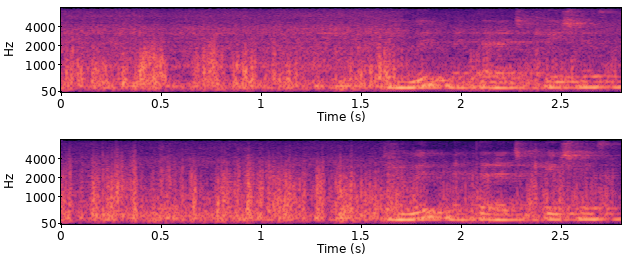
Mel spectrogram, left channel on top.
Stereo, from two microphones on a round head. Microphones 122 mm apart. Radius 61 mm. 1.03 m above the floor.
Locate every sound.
1.6 s a woman speaking: 45° right (ahead or behind), 0.8 m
